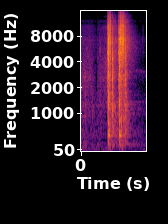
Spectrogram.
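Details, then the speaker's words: Long-idle Dodge truck, after pulling and reassembling the starter, a new solenoid still untried: two sharp metallic clicks about a quarter second apart, no cranking follows. Solenoid engaging but starter not turning; a new starter motor is needed. "Something's moved. Okay. All right, guys. We didn't have wind today. Um, got out here pretty late. Only got a couple hours to muck around with it. And we didn't really get anywhere except for the fact that now we need, well, now we know we need a starter motor."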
